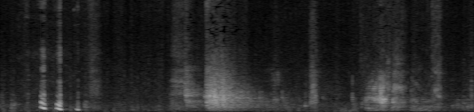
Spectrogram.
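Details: Six-week-old Great Dane puppies, a female mantle pup among her litter mates, playing indoors with their mother nearby: three short, sharp, falling yelps within the first second, then rustling, soft scuffles and a person talking.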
